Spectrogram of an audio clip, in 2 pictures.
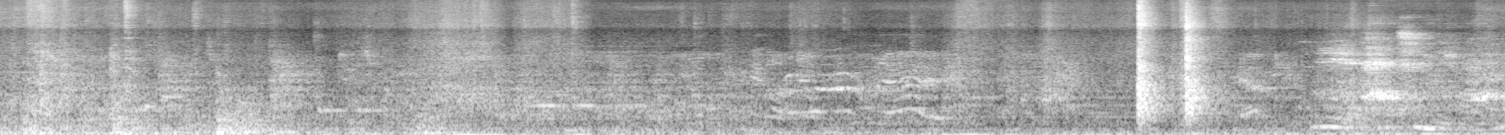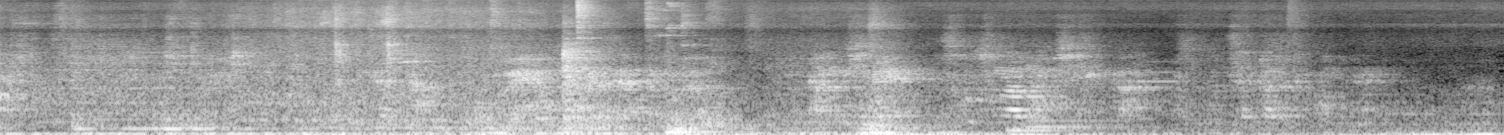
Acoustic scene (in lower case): elevator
